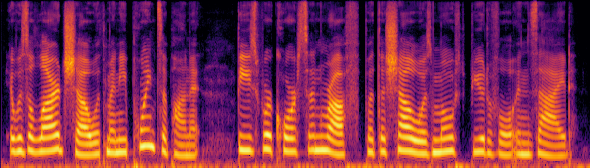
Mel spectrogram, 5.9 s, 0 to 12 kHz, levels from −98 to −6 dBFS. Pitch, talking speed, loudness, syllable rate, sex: 220 Hz, 225 wpm, -16 LUFS, 6.0 syllables/s, female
